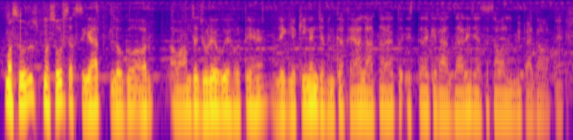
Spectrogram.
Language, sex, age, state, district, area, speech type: Urdu, male, 18-30, Uttar Pradesh, Azamgarh, urban, spontaneous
